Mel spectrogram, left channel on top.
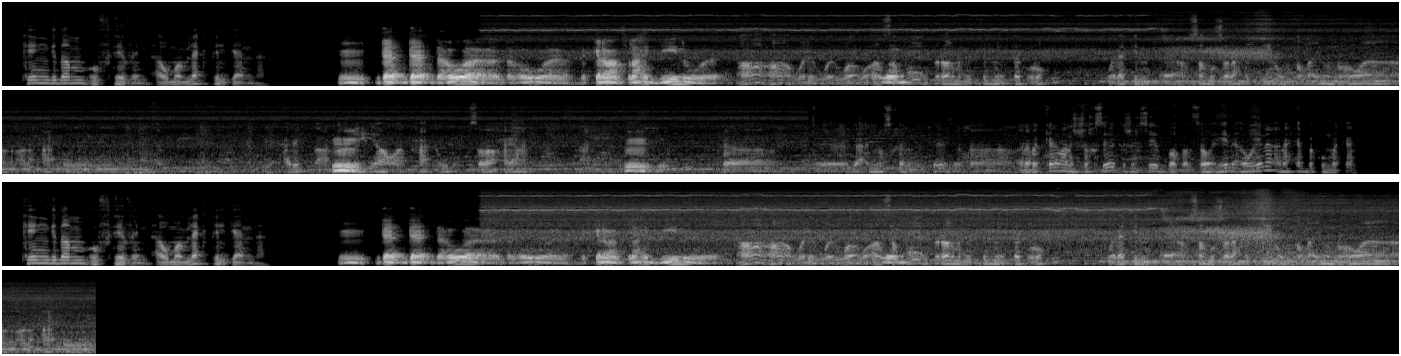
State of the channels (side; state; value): right; drops out; at 15.0 s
